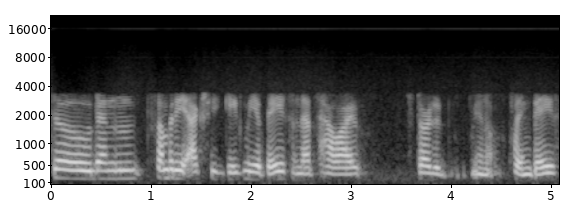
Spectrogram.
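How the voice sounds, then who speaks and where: A woman from Germany, a bass player, answering interview questions in a relaxed, hesitant way with many fillers. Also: moderate pace, no room sound, narrow, tinny audio. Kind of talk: casual phone interview.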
